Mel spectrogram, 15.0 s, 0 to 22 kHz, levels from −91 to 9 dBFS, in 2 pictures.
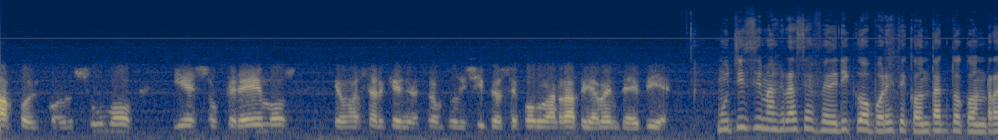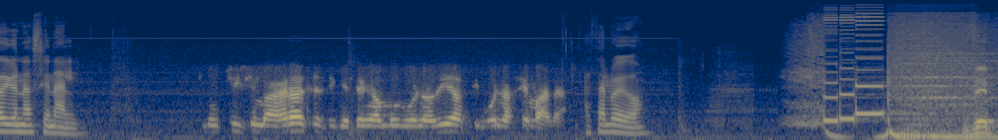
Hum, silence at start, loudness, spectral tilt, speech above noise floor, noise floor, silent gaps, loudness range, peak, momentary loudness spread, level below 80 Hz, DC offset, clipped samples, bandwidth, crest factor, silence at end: none; 0 s; -29 LUFS; -5 dB/octave; 30 dB; -58 dBFS; none; 4 LU; -4 dBFS; 12 LU; -46 dBFS; under 0.1%; under 0.1%; over 20 kHz; 24 dB; 0 s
